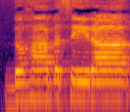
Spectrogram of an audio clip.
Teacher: ਦੁਹਾ ਛੇਤੀ ਉਚਾਰਨ ਕਰਨਾ ਦੋਹਾ ਨਹੀਂ ਕਹਿਣਾ ਹੋੜੇ ਨਾਲ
